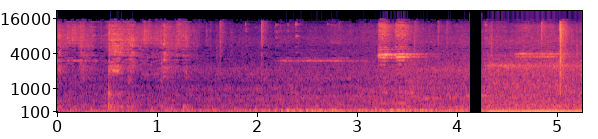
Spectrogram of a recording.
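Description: Cumin and coriander seeds are dry-roasted in a pan for garam masala powder. Spatula scrapes and light rattles sound over a low background rumble, and the sound cuts out briefly near the end.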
